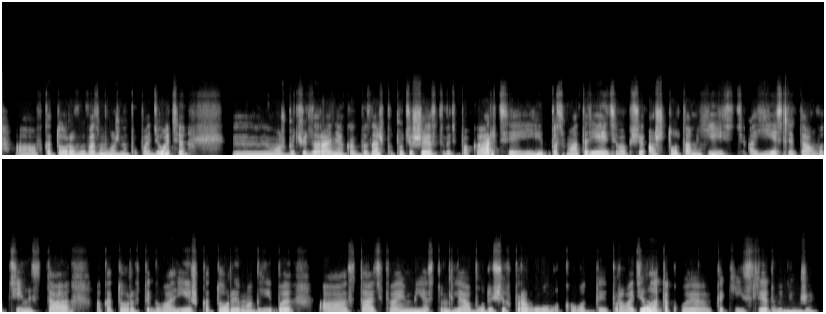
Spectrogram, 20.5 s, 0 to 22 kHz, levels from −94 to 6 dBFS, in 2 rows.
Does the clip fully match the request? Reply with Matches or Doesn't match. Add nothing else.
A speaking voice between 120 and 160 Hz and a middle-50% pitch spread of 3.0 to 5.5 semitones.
Matches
